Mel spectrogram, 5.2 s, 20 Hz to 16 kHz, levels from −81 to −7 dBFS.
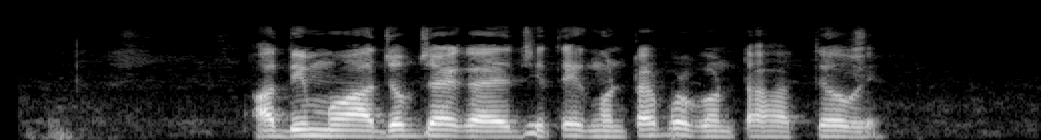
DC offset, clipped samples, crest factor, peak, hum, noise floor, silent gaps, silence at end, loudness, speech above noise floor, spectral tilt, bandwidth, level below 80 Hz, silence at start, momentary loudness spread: under 0.1%; under 0.1%; 18 dB; -2 dBFS; none; -60 dBFS; none; 0.8 s; -18 LUFS; 43 dB; -7 dB/octave; 7.8 kHz; -58 dBFS; 0.25 s; 8 LU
